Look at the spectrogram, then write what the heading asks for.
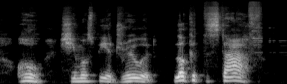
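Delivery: put-on loud stage whisper, barely hushed. Acting out a man pointing at you while telling a woman, imitating a loud stage whisper. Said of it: "like trying to whisper, but really not trying hard".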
